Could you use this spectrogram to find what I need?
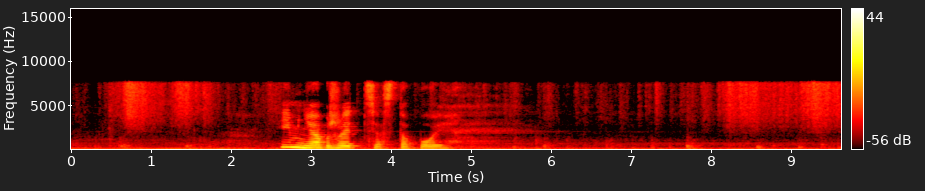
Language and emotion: Russian, sad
